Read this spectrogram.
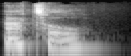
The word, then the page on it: atoll: British English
